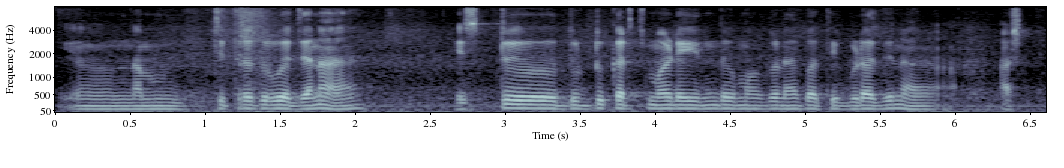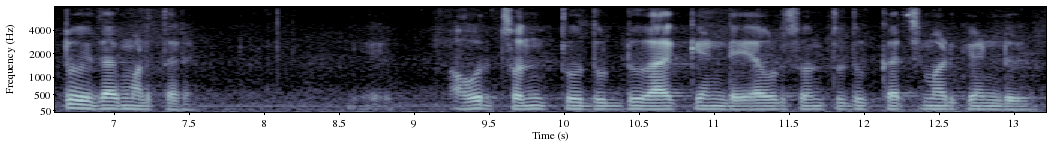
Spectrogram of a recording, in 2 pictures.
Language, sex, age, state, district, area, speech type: Kannada, male, 30-45, Karnataka, Chitradurga, rural, spontaneous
